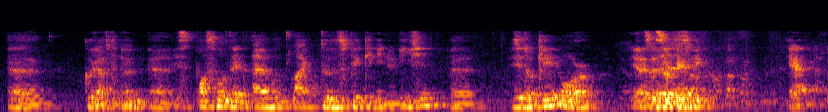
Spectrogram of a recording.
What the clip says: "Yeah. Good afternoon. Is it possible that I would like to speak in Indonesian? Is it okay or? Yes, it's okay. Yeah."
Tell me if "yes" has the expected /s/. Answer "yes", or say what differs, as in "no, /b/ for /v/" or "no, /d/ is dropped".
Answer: no, /s/ is dropped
